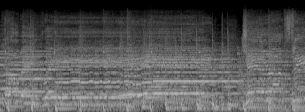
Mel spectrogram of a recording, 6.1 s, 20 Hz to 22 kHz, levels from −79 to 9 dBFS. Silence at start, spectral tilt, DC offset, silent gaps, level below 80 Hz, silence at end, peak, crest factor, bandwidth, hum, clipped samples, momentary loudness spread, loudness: 0 s; -3.5 dB/octave; under 0.1%; none; -42 dBFS; 0 s; -6 dBFS; 14 dB; 17 kHz; none; under 0.1%; 4 LU; -19 LUFS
